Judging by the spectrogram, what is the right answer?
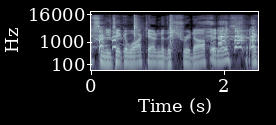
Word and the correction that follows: chiropodist: It's actually a chiropodist, kind of like chiropractor.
